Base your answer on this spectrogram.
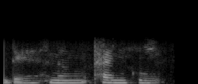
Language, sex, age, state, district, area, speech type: Bodo, female, 30-45, Assam, Kokrajhar, rural, conversation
